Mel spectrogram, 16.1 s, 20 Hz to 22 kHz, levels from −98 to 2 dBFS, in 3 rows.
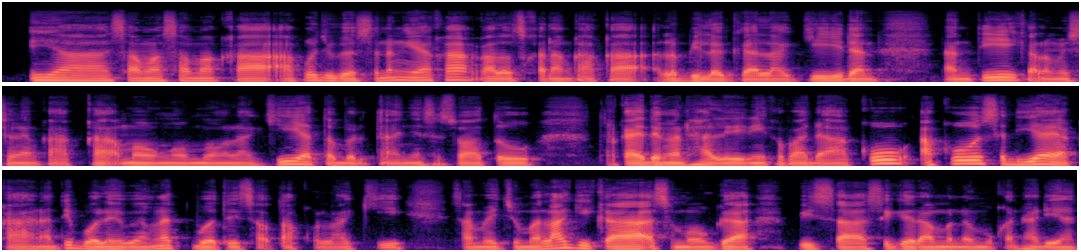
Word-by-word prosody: Iya 120 -2 +1
sama-sama 110 +1 -1
Kak, 105 -1 +1
aku 100 +6 -2
juga 110 -3 +1
senang 120 +6 -3
ya 130 -1 0
Kak, 145 +1 0
kalau 100 -2 +1
sekarang 100 0 -3
Kakak, 95 -1 -3
lebih 100 +1 -1
lega 95 -1 0
lagi 90 +4 0
dan, 90 -2 +2 0.3
nanti 95 +10 +1
kalau 95 - -2
misalnya 95 0 -3
Kakak, - - -4
mau 95 0 0
ngomong 95 0 -3
lagi 105 +8 0
atau 125 -7 +1
bertanya 95 +1 -4
sesuatu 95 -3 -2 0.3
terkait 100 +1 +3
dengan 100 -2 +4
hal 100 -2 0
ini 95 +1 +2
kepada 95 -3 -1
aku, 170 - +3
aku 165 +1 +4
sedia 130 0 +3
ya 100 - +5
Kak, 95 0 -3
nanti 100 +6 -2
boleh 100 -6 +2
banget 100 +7 0
buat 95 -1 +2
reach 95 0 -3
out - - -7
aku - - -6
lagi, 90 -1 -6 0.2
sampai 95 +1 -2
jumpa 100 +2 0
lagi 135 -5 +3
Kak, 105 0 +6
semoga 95 -1 +1 0.2
bisa 95 -3 +1
segera 100 -1 +1
menemukan 95 0 -2
hadiah 95 -1 -1
100 Hz, 195 wpm, -26 LUFS, 95-110 Hz, 0.3 s, Kak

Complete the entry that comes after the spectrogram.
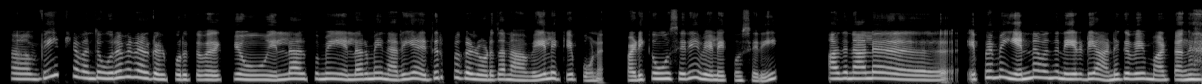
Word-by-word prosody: அ - - -1 0.3
வீட்ல 385 +3 -3
வந்து 285 0 +1
உறவினர்ங்கள் 295 -4 +1
பொறுத்த 225 -1 -3
வரைக்கும் 220 +1 -1 0.2
எல்லாருக்குமே 255 +2 0
எல்லாருமே 245 +4 +1
நெறைய 230 +5 0
எதிர்ப்புகளோடு 265 -5 -1
தான் 230 -1 0
நான் 195 -1 -1
வேலைக்கே 235 +1 +1
போனேன். 180 - -6 0.2
படிக்கவும் 260 +7 +2
சரி, 255 +5 0
வேலைக்கும் 200 -3 -1
சரி. 165 +1 -3 0.7
அதனால 270 +1 +2 1.0
எப்பயுமே 315 +6 -2 0.2
என்ன 265 +5 +4
வந்து 300 0 0
நேரடியா 245 +1 +3
அணுகவே 250 +4 +1
மாட்டாங்க. 215 +1 +1
245 Hz, 125 wpm, -22 LUFS, 220-270 Hz, 1.0 s, என்ன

